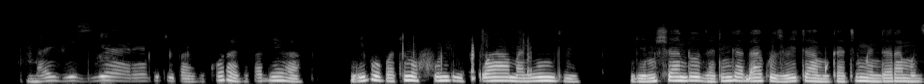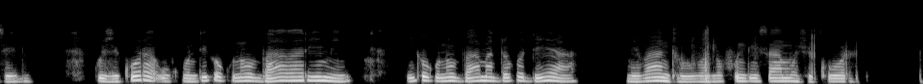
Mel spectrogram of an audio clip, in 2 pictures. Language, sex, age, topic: Ndau, male, 18-24, education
